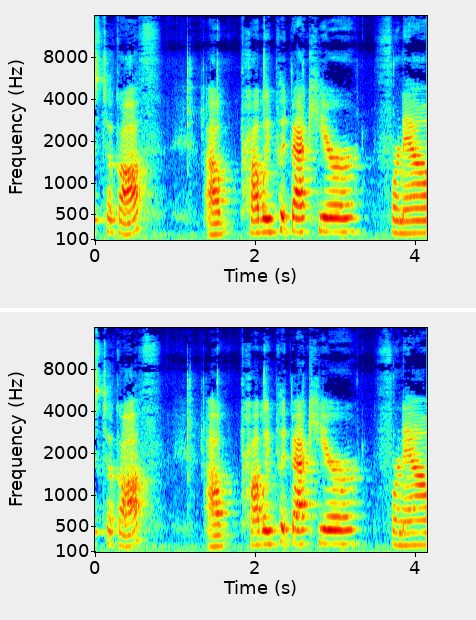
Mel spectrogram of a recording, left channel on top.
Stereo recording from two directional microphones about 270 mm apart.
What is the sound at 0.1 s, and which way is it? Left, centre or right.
Speech, centre.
